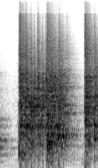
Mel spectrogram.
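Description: Two sharp, loud electric discharge cracks from an electromagnetic coil gun firing, the first a long harsh burst and the second starting abruptly near the end, with no talking.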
